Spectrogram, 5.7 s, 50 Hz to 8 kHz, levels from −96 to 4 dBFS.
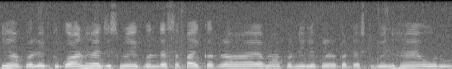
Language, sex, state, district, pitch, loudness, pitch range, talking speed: Hindi, female, Delhi, New Delhi, 215 Hz, -16 LUFS, 205-220 Hz, 235 wpm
